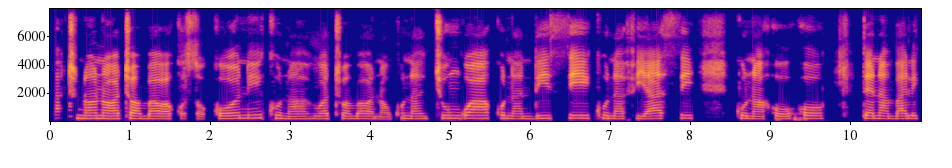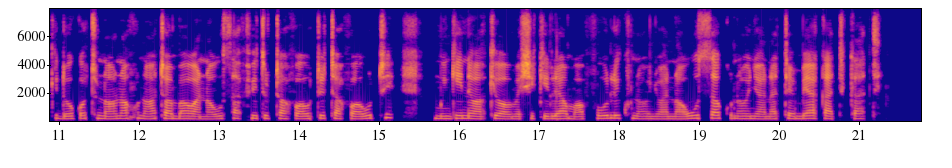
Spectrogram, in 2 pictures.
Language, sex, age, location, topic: Swahili, female, 18-24, Nakuru, finance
